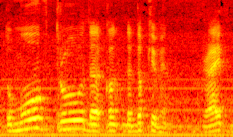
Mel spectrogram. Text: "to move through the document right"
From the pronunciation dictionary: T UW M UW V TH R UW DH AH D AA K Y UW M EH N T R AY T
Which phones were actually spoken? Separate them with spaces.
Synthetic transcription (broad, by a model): T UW M UW V T R UW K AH D AA K Y UW M EH N T R AY T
